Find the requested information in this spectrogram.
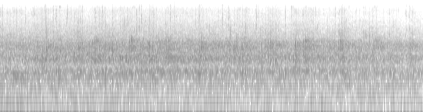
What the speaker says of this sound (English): Give her a round of applause for poetry,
